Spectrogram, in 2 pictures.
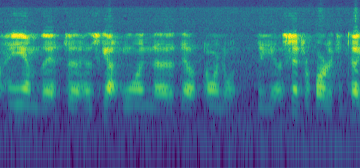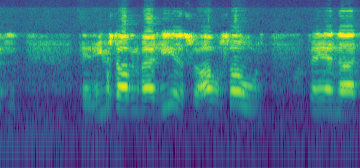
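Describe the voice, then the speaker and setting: A man chatting casually as a ham radio operator over a digital radio link, with halting, folksy phrasing. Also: medium pitch, fairly bright tone, slight background noise. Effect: digital radio transmission. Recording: dull, lo-fi digital radio audio.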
